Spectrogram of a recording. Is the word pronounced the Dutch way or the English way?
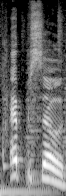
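English. The word is pronounced the English way. "mensen die zeggen van, hey, episode"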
